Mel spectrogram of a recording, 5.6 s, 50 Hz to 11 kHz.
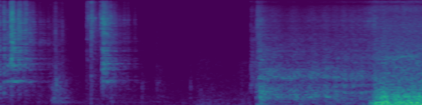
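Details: Audi S6 with 118,000 on the clock, started after sitting for months, had a clatter from the steering: it catches after a couple of cranking bursts and pulls away smoothly, and the clatter is gone.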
